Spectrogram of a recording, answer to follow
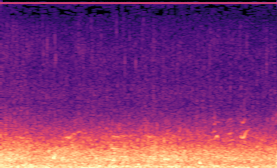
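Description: Small waves washing gently over the shore at the water's edge, a steady wash without breaks.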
